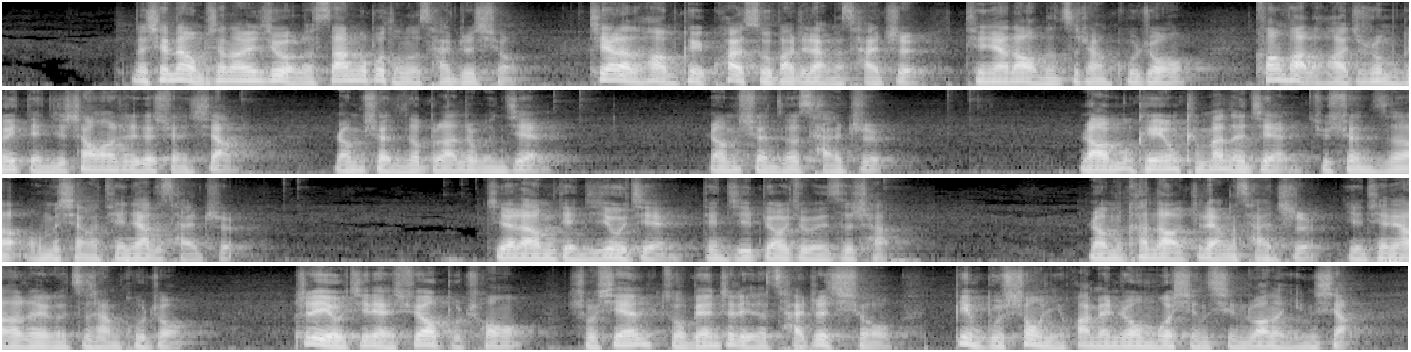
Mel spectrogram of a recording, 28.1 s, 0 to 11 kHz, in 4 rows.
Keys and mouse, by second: 0.5 middle click, 8.1-10.0 drag, 11.8 click, 15.5 drag, 17.2-18.5 right drag.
